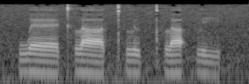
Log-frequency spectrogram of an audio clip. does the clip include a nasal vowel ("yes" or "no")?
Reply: no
